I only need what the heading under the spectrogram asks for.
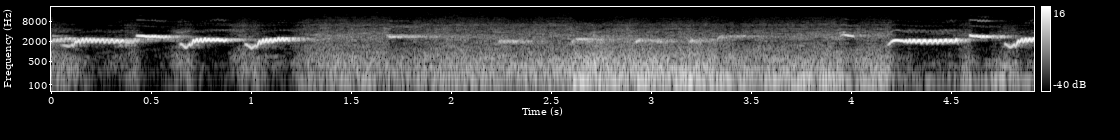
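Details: Medan white-rumped shama, sung to lure other shamas: bright, looping whistled phrases with sharp upward flicks open and close the passage, softer thin notes between, over steady low hiss.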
